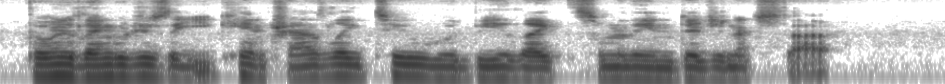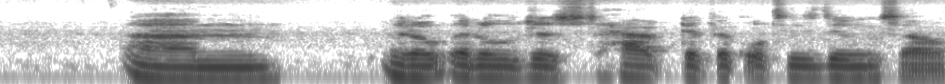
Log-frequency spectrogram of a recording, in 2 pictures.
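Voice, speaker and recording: A man speaks at a moderate pace with a dark, mellow tone and a medium pitch. His intonation stays flat and monotone. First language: Spanish. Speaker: tech youtuber. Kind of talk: screen-recorded tutorial. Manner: hesitant, many fillers; casual.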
